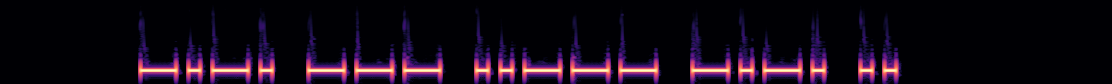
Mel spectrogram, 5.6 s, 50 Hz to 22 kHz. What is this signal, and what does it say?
Morse code, heard as a keyed tone, about 20 wpm, 700 Hz. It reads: CO2CI
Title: DXCC-100 Call Signs - 5 Characters - 20wpm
